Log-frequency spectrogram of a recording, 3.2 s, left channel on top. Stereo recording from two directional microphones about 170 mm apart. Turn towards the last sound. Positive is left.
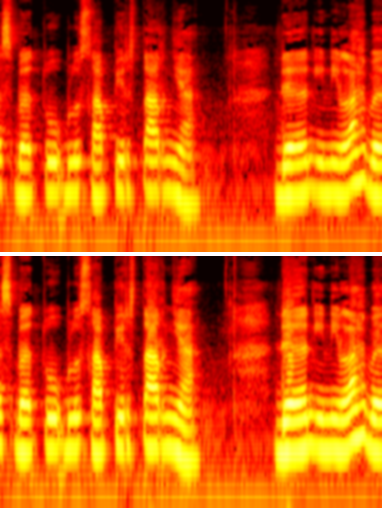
turn(degrees=-20)  # may be behind; listen again after turning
